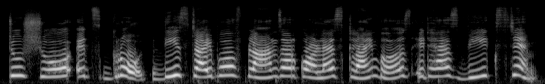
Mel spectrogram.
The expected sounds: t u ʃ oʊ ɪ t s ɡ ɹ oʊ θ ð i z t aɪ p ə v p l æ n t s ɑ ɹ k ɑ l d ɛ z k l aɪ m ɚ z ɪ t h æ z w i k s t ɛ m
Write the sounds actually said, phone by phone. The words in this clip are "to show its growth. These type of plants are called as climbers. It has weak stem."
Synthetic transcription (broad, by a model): t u ʃ oʊ ɪ t s ɡ ɹ oʊ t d i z t aɪ p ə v p l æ n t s ɑ ɹ k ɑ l ɛ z k l aɪ m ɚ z ɪ t h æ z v i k s t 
